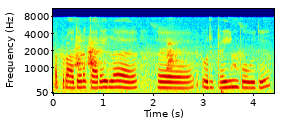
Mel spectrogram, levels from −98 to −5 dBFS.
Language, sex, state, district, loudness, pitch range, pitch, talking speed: Tamil, female, Tamil Nadu, Kanyakumari, -14 LUFS, 225-245 Hz, 230 Hz, 95 wpm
